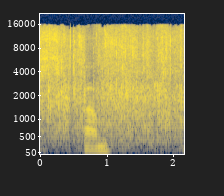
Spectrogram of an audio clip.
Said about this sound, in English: you can clap for that.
